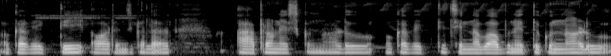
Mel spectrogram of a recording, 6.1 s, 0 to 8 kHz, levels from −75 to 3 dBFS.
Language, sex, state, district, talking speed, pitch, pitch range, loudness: Telugu, male, Telangana, Mahabubabad, 110 wpm, 135 Hz, 125-135 Hz, -21 LUFS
